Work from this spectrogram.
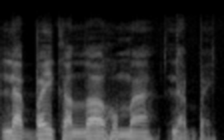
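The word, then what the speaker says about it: لبيك اللهم لبيك: untuk melaksanakan umrah Hai atau haji Hai nah bacanya Labbaik Allahumma Labbaik ada Hai Labbaik Allahumma Labbaik inilah yang diterjemahkan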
